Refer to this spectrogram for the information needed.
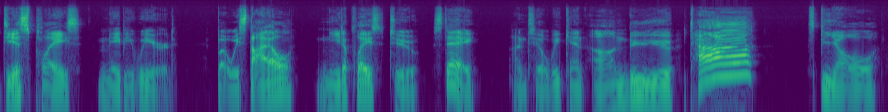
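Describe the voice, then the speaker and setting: A man hosting a podcast, giving a theatrical comic reading of fan fiction and halting over odd words. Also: deep voice, wildly swooping pitch, a bit bright, dry recording, clean studio sound. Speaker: podcast host and narrator.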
